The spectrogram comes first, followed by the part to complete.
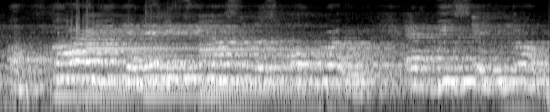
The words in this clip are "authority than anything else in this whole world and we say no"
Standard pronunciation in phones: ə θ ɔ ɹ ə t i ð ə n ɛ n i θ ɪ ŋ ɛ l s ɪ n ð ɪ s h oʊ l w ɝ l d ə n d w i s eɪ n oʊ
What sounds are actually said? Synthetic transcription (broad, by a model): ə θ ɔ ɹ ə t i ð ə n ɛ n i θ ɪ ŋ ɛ s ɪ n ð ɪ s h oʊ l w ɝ d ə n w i s eɪ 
